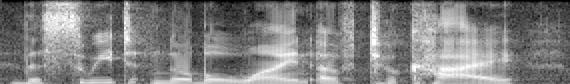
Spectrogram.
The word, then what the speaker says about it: Tokaj: So Tohai is actually spelled T-O-K-A-J, but I assumed it's pronounced Tohai. – Tokai. – Yeah. Okay. All right. See? So I was slightly off.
